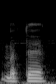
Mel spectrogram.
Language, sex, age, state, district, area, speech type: Kannada, male, 18-30, Karnataka, Shimoga, rural, spontaneous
